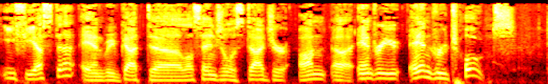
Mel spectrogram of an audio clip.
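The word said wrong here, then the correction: Toles: Did you say that right? – Andrew Tolles. It's his name.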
